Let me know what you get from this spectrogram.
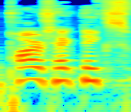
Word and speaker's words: pyrotechnics: But the pyrotechnics, what's that again? – And that's not a silent P like pterodactyl.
